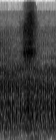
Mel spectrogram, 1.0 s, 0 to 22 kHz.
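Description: A 2005 Kia Grand Carnival with a 2900cc CRDi diesel idling, heard from outside the van: a smooth, steady low hum held evenly, fairly faint, with no talk over it.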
